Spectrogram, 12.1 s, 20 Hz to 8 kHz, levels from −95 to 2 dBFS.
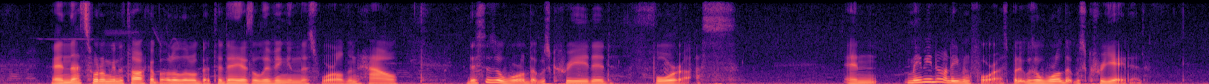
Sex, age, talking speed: male, 30-49, 215 wpm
